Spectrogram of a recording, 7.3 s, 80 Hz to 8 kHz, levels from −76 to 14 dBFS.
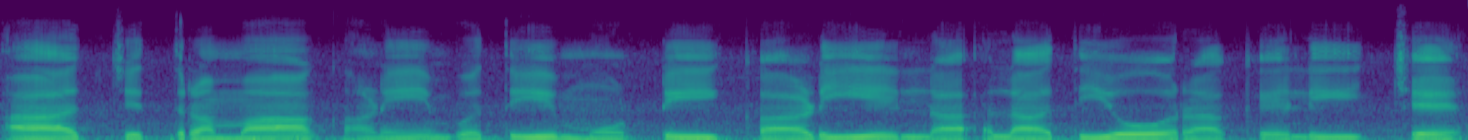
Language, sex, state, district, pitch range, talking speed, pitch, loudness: Gujarati, male, Gujarat, Gandhinagar, 115-120 Hz, 80 wpm, 120 Hz, -17 LUFS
